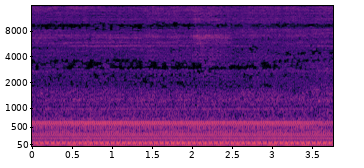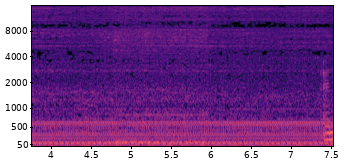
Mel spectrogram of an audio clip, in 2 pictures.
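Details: Child with a cough that won't clear getting a nebulizer treatment again: steady droning compressor hum throughout, no breathing or coughing heard.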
